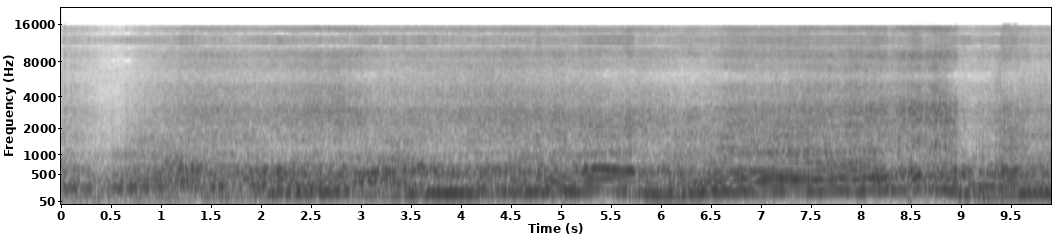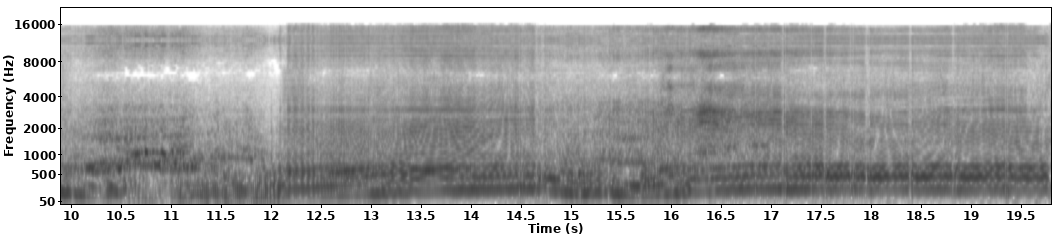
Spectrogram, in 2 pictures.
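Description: Drift car's engine held high in the revs, its pitch dipping and climbing back several times as the throttle is lifted and reapplied, deepest about twelve seconds in, with tyres squealing as the car slides sideways through the corner.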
